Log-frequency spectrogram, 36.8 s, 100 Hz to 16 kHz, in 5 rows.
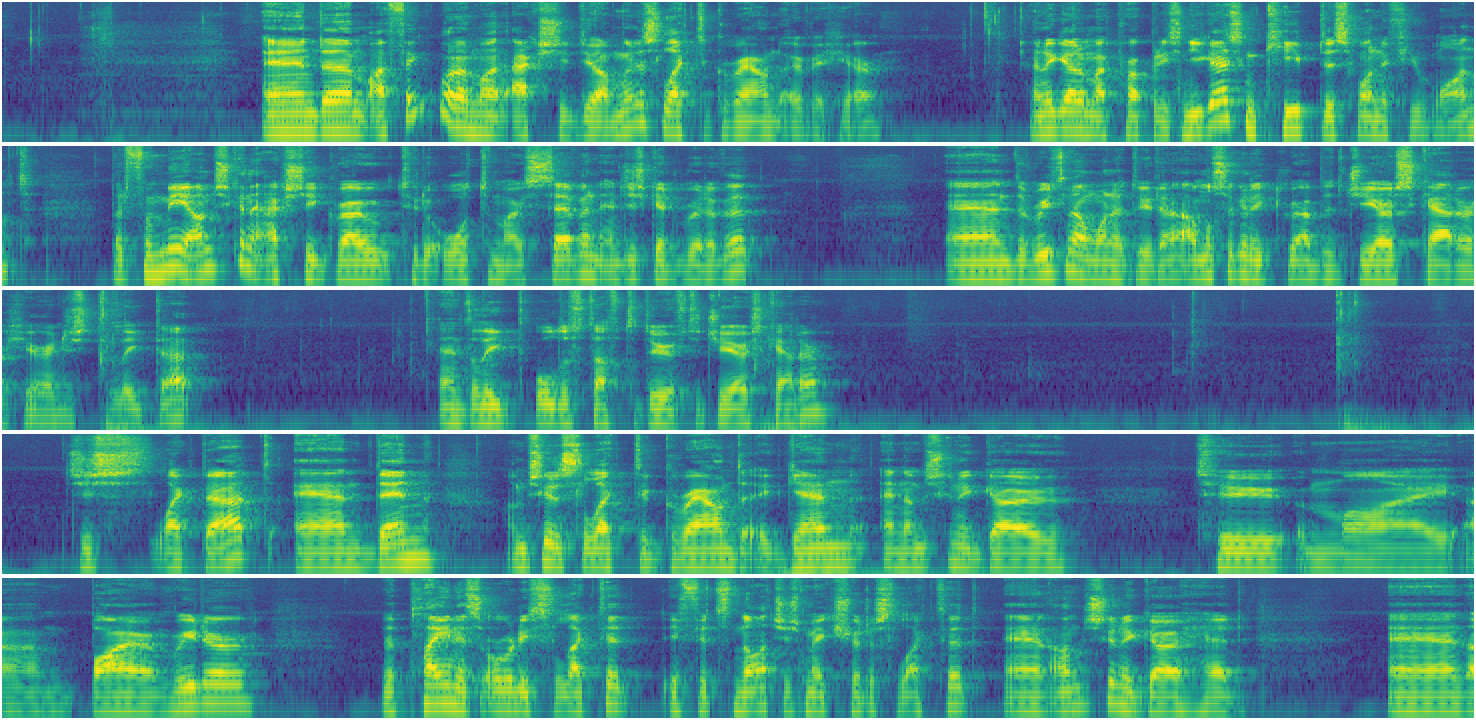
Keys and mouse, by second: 2.7 click, 3.6 middle drag, 5.0 n, 10.4 click, 12.9 click, 14.9 Delete, 16.4-17.2 drag, 18.2 Delete, 19.5-20.2 drag, 21.1 Delete, 23.3-23.9 middle drag, 24.5 click, 32.7 click.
